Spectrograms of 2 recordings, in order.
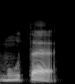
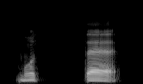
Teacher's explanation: Karena sifatnya syiddah, maka seperti tertahan sejenak. Mutta. Ta, 1 ketuk, 1 harokat.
